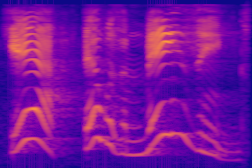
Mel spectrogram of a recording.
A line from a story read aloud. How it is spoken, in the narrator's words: squeaked the gosling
